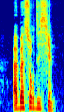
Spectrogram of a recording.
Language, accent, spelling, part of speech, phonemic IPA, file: French, France, abasourdissiez, verb, /a.ba.zuʁ.di.sje/, LL-Q150 (fra)-abasourdissiez.wav
- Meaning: inflection of abasourdir: 1. second-person plural imperfect indicative 2. second-person plural present/imperfect subjunctive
